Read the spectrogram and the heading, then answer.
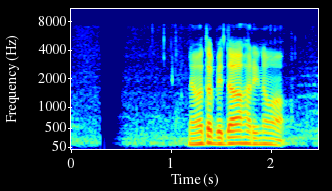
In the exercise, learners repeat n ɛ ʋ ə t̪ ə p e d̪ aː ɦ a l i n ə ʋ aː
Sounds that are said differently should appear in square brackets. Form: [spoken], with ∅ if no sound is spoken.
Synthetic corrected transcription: n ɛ ʋ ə t̪ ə [b] e d̪ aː ɦ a [ɾ] i n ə ʋ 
